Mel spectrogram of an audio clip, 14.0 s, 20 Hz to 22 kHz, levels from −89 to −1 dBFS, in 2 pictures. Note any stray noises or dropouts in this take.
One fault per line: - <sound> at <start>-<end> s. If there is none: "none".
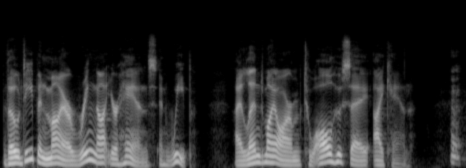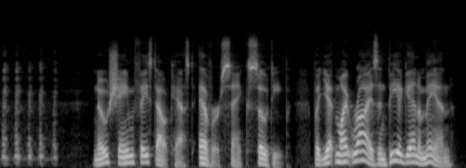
- laugh at 6.7-7.9 s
